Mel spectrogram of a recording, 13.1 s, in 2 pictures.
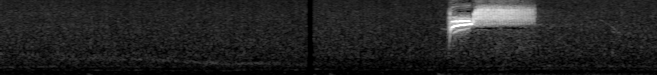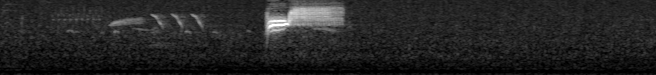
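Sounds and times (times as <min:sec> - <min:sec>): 
bird whistled song: 0:04.5 - 0:05.4, 0:09.2 - 0:10.0.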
